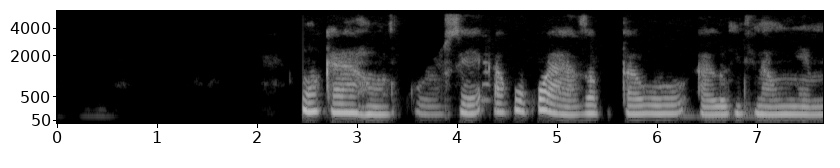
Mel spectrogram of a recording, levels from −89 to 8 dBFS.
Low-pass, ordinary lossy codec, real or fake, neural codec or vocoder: 5.4 kHz; none; real; none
